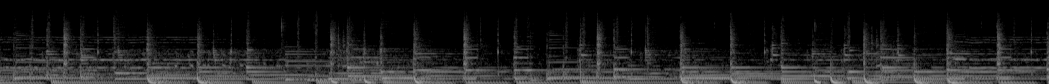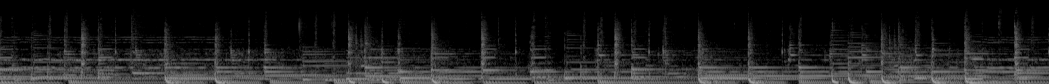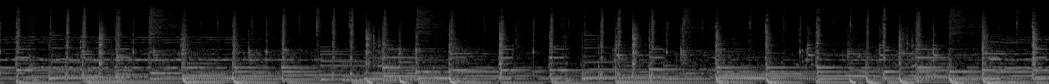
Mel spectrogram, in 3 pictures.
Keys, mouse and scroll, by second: 7.7 click, 11.9 right click, 13.2 click, 20.0 scroll up 1, 21.3-22.6 shift+drag, 24.3 shift+click, 29.4 scroll down 1.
